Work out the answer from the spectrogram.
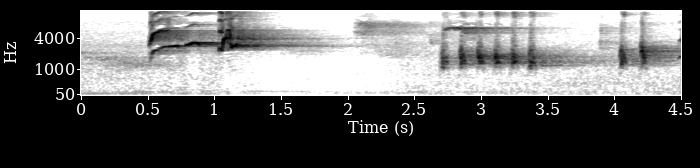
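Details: White-rumped shama song for rousing a silent bird: two bright upswept whistles with rich overtones, a short high tone, then a quick series of clipped chattering notes and a final burst.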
